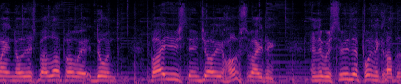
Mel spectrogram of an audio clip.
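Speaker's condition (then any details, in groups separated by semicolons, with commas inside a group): Motor neuron disease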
